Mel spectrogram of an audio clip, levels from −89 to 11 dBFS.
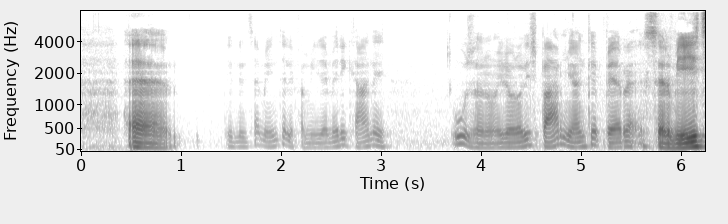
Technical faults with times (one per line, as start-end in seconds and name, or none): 0.53-1.46 automatic gain falling
1.45-3.11 automatic gain rising
3.80-6.04 automatic gain rising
